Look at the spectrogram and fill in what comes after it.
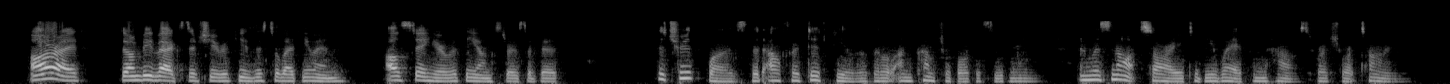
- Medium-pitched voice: Yes, medium, 155 Hz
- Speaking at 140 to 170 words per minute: No, average, 190 wpm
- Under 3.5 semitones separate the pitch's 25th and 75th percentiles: No, average, 3.8 semitones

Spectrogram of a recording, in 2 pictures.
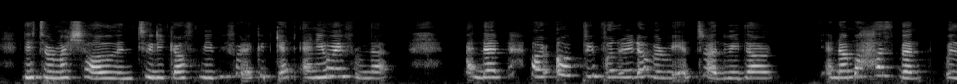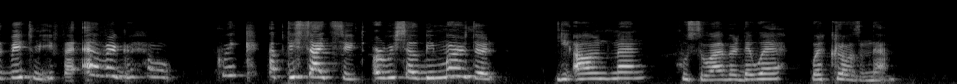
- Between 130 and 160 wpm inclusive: No, average, 185 wpm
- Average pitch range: Yes, average, 3.6 semitones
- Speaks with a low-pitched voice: No, very high, 310 Hz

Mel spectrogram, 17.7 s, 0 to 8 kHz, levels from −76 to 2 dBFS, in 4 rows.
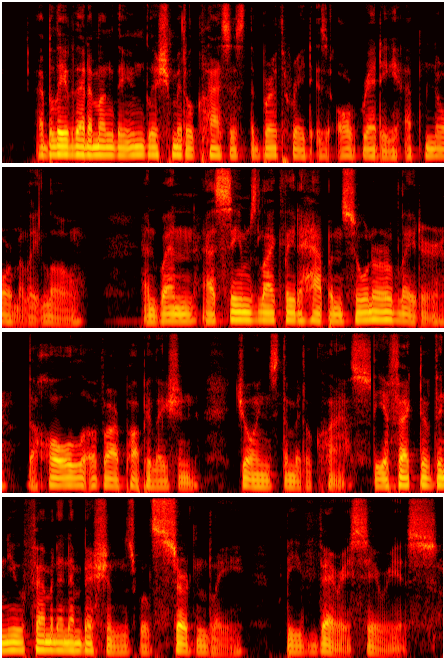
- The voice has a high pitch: No, very low, 90 Hz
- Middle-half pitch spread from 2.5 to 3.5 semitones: Yes, average, 3.1 semitones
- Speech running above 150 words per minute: Yes, average, 175 wpm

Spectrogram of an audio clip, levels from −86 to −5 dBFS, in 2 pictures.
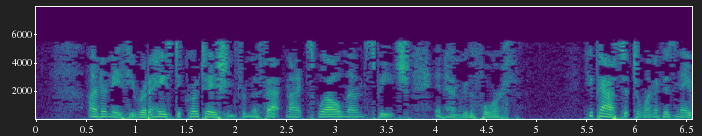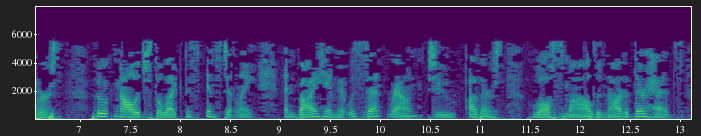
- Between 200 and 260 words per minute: Yes, fast, 205 wpm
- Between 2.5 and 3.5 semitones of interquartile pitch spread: Yes, average, 3.2 semitones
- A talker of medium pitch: Yes, medium, 160 Hz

